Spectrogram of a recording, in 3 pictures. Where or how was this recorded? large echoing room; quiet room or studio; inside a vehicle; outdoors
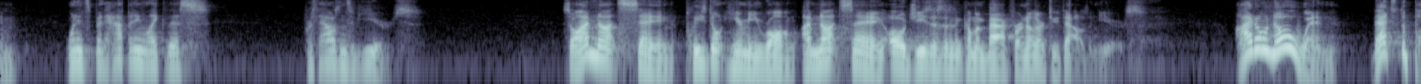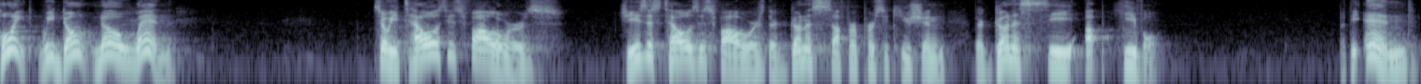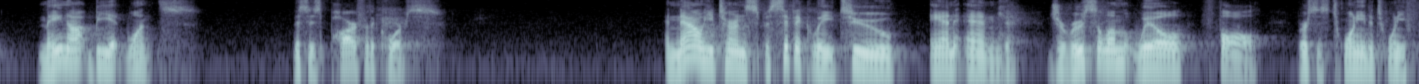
large echoing room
